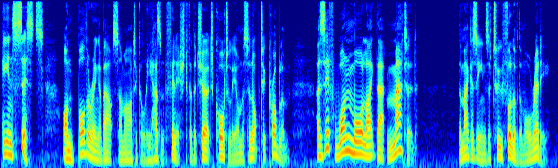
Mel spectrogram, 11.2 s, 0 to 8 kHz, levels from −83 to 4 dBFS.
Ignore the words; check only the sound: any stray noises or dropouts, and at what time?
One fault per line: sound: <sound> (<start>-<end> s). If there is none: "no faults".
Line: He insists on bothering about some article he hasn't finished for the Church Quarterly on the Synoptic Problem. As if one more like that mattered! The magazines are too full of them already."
no faults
